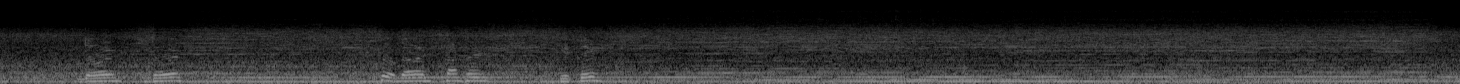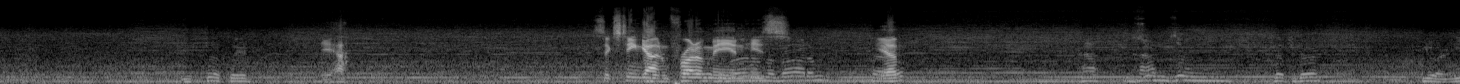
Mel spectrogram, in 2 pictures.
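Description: A race car engine drones steadily at high speed.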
